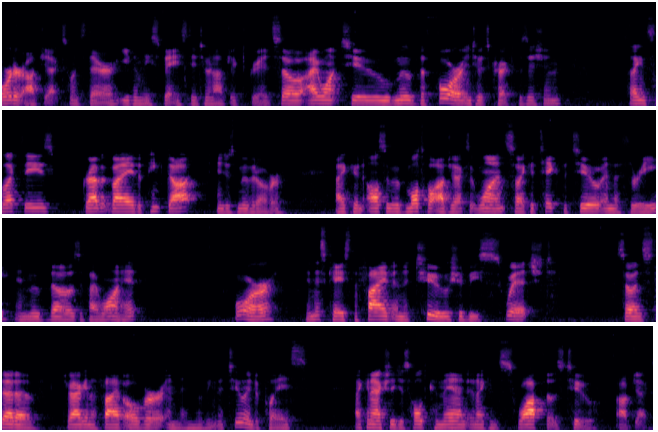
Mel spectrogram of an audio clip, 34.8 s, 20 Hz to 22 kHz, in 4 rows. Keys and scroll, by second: 13.3 super+z, 29.9 super+z, 30.1 super+z.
